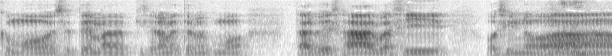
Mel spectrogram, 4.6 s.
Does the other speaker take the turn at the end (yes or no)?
no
